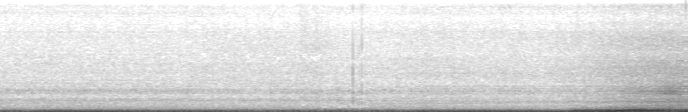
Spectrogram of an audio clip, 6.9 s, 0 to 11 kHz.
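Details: 2011 Ford F-150 5.0 V8: steady low knock about four per second under deep idle rumble, rising slightly with revs; rod knock.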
